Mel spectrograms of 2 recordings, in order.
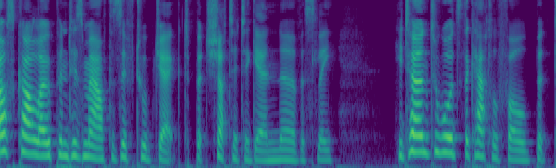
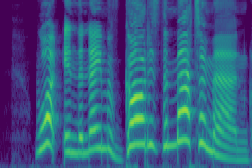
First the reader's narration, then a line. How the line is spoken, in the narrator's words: cried Olaf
